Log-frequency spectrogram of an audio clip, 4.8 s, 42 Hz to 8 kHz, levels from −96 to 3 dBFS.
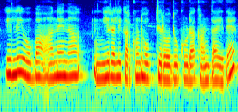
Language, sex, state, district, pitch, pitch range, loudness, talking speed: Kannada, female, Karnataka, Bangalore, 215 Hz, 195-230 Hz, -13 LUFS, 115 wpm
